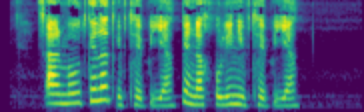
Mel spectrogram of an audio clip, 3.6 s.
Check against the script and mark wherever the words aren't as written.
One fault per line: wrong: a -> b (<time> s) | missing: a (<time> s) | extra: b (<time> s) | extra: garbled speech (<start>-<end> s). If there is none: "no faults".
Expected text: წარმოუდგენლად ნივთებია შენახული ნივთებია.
no faults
